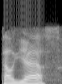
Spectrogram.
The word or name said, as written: palliasse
